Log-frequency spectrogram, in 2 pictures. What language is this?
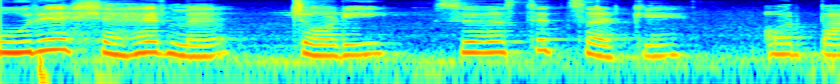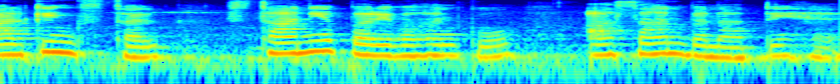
Hindi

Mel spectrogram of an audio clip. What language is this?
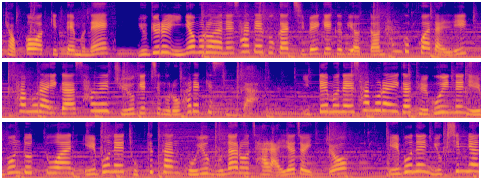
Korean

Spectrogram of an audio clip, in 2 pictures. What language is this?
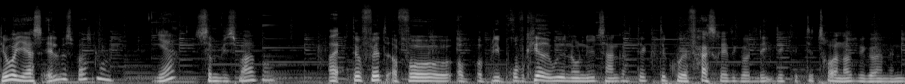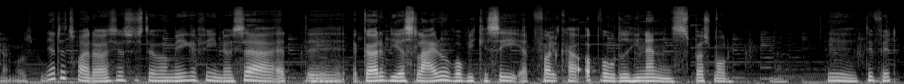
Danish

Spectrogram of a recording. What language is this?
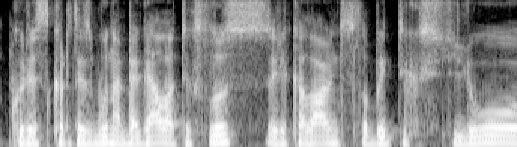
Lithuanian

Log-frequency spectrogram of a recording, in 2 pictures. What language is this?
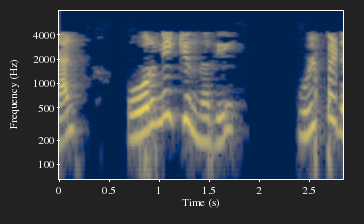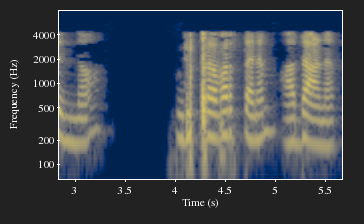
Malayalam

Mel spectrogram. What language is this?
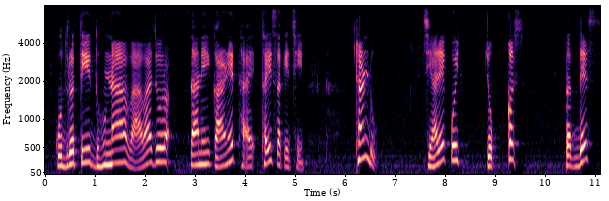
Gujarati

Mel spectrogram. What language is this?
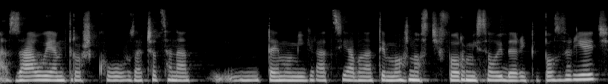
Slovak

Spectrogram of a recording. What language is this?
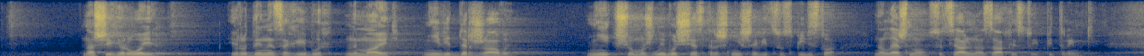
Ukrainian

